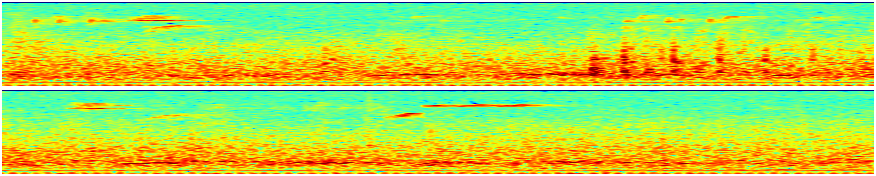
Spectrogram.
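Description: Quiet woodland ambience: faint, scattered high bird chirps, with a soft low call recurring now and then.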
